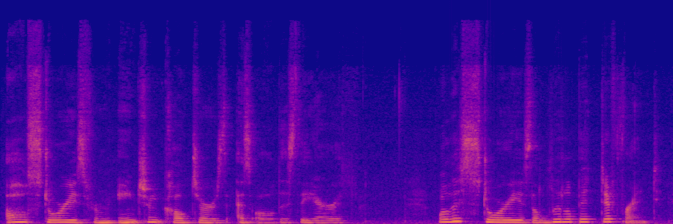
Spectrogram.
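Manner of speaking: soft announcer intro over music; intro narration. Acted. Narrator introducing the series, soft announcer read.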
